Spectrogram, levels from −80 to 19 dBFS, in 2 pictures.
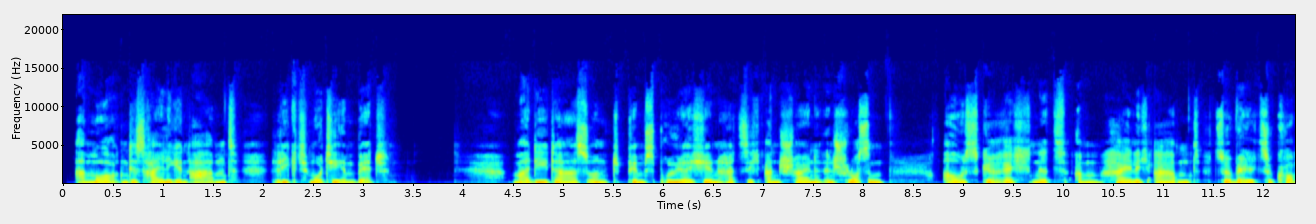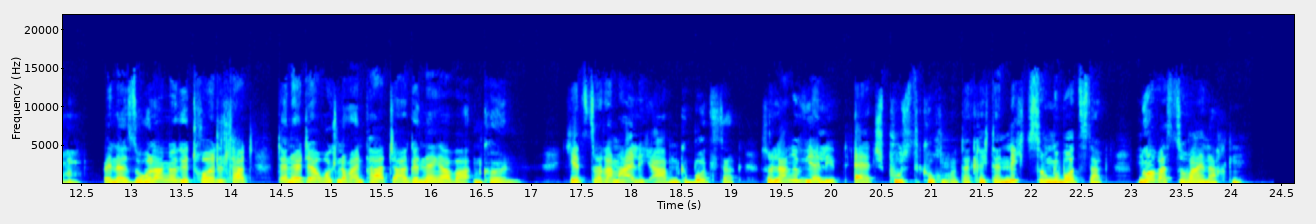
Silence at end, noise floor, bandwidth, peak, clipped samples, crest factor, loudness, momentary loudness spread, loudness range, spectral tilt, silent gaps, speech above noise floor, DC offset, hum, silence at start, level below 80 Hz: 0.55 s; -61 dBFS; 15 kHz; -2 dBFS; under 0.1%; 18 dB; -20 LUFS; 8 LU; 3 LU; -5 dB/octave; none; 41 dB; under 0.1%; none; 0.1 s; -54 dBFS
